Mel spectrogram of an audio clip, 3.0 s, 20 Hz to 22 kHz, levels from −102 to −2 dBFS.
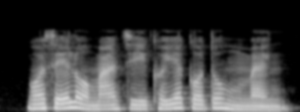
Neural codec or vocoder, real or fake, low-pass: none; real; 7.2 kHz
